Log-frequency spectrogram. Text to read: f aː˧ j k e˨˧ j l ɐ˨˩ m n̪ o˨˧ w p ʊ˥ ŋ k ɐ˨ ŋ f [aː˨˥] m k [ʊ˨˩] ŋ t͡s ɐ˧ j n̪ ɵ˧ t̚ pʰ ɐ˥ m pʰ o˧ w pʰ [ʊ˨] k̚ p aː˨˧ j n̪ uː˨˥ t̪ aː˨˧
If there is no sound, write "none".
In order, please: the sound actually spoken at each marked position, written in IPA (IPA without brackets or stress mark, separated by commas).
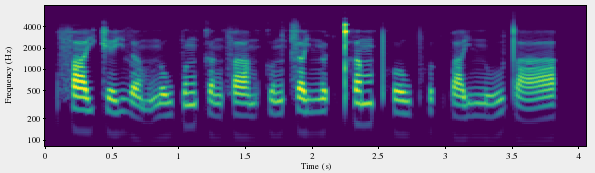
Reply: aː˨, ʊ˨˧, ʊ˧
